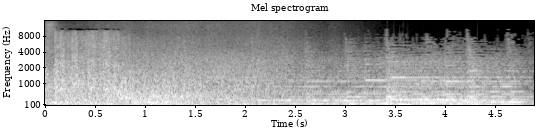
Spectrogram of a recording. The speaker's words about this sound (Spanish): Nos libraremos de ti, maldita tormenta.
